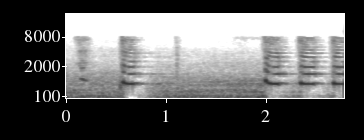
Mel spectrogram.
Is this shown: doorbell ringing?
no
